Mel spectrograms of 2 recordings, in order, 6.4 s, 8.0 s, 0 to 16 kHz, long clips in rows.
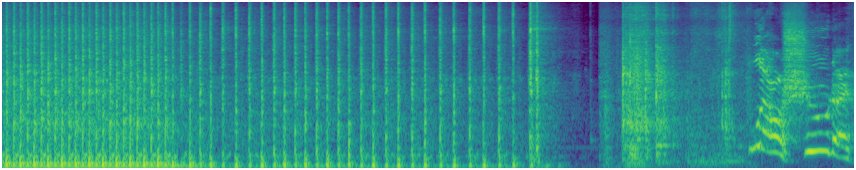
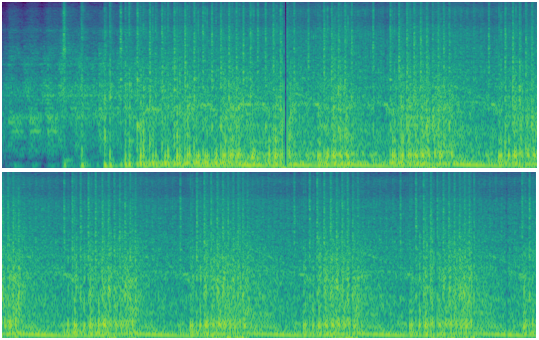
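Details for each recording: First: Air-cooled VW flat-four bare engine on a starter stand, no proper exhaust: loud, fast, uneven firing that dies after a few seconds; fires up half decent but rough, ignition timing needs dialing in. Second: Air-cooled VW flat-four on a starter stand after resetting carb bypass and volume screws to 2.5 turns out: catches after brief crank, settles into steady even idle with gentle slow swell; runs healthy.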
